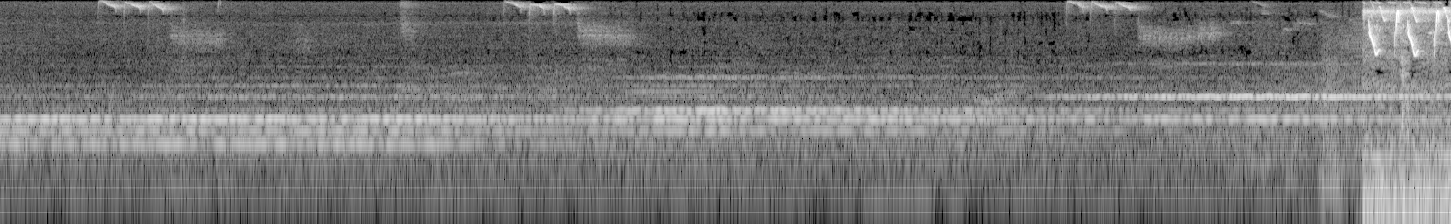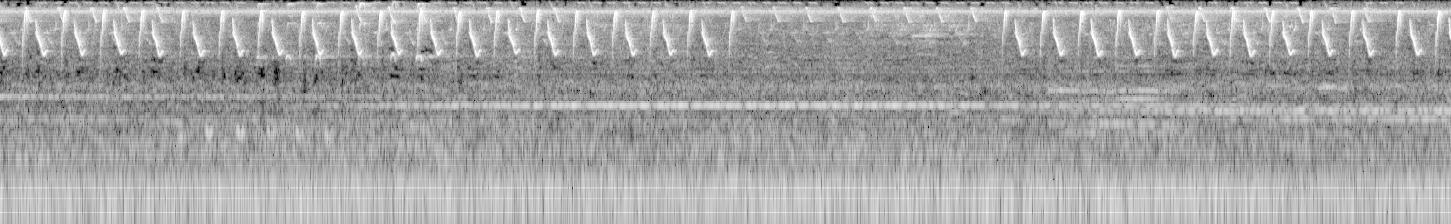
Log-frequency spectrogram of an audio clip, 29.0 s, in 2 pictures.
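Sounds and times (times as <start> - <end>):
bird singing sharp notes: 13.0 - 29.0
high background drone: 13.2 - 29.0.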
